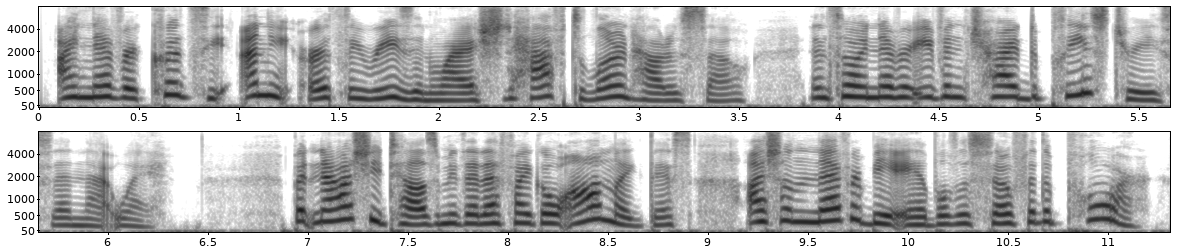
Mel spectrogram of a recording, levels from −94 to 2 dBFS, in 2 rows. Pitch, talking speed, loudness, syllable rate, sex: 275 Hz, 265 wpm, -18 LUFS, 6.3 syllables/s, female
